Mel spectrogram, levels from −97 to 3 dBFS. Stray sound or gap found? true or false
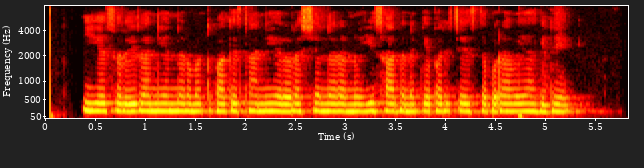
false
